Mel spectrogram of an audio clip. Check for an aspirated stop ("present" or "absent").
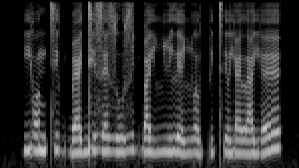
absent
